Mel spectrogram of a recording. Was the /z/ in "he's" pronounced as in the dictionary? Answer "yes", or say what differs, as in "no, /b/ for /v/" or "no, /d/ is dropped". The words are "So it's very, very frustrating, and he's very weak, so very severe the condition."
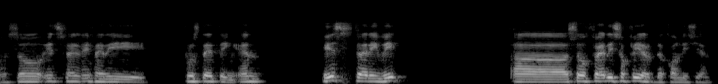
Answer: no, /s/ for /z/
